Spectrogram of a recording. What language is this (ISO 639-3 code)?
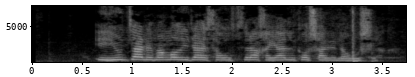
eus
